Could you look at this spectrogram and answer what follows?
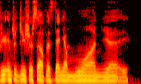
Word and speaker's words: Moinet: You would sound so bougie if you introduce yourself as Danielle Moinet. Moinet, get it right.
